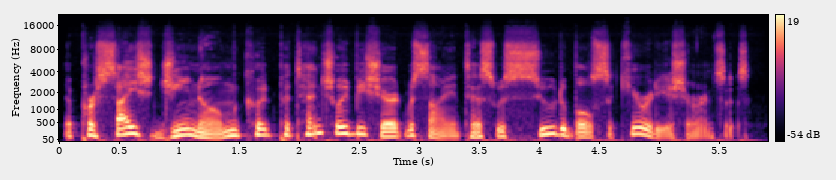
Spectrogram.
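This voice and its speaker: A man's voice: mid-range voice, wildly swooping pitch, moderate pace, breathy edge, no room sound. A man reading a scripted essay aloud as a narrator, in the style of a bedtime story.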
